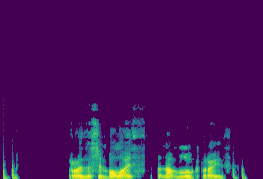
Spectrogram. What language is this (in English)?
Welsh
